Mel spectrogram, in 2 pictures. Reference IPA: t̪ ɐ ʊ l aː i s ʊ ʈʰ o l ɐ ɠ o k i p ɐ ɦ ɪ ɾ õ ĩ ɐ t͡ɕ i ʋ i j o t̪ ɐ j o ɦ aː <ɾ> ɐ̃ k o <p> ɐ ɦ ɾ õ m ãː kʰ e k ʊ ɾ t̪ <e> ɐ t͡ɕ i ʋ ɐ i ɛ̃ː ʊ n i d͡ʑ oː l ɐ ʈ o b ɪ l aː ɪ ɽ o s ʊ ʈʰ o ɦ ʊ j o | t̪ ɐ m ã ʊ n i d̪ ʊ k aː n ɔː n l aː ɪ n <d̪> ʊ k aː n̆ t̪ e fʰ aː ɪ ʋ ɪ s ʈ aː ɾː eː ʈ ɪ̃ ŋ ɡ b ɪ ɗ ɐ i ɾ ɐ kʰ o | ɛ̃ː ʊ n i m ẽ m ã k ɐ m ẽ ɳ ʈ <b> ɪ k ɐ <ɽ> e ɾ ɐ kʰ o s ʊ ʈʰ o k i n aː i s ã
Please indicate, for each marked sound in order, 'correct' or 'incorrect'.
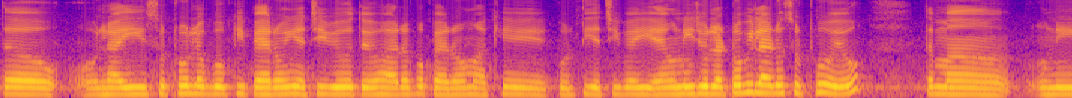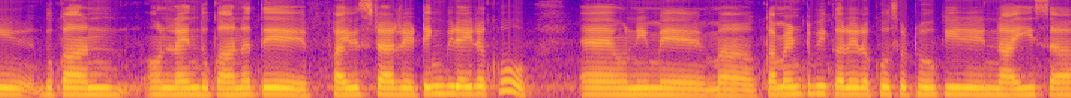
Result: correct, correct, incorrect, correct, correct, incorrect

